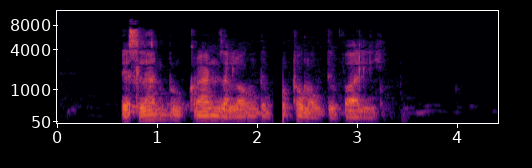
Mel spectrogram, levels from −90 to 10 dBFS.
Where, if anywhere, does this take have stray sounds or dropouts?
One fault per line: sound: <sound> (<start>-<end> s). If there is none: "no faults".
sound: dropout (2.2-2.3 s)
